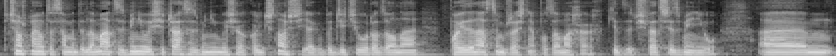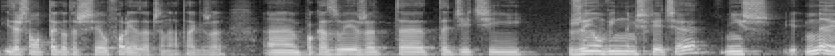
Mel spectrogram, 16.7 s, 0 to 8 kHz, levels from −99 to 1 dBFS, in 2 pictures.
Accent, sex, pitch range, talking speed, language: native, male, 105-125 Hz, 160 wpm, Polish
